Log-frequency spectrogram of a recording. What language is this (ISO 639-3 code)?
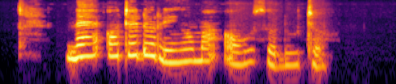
luo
